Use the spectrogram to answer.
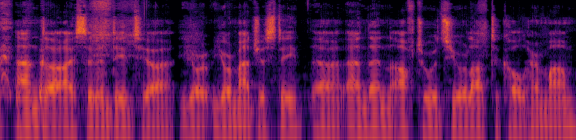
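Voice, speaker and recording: A man with a Scottish accent talks in a very deep, low pitch with monotone, flat intonation, at a moderate pace and with hardly any pauses. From Scotland. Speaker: former pharmaceutical company CEO. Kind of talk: interview.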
